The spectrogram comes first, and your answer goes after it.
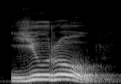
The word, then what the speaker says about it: Europe: जब किसी वर्ड में ई के बाद यू आए तो ई का उच्चारण यू होता है। इसका एग्जाम्पल देख लीजिए, जैसे कि यूरोप, EUROPE, यूरोप।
